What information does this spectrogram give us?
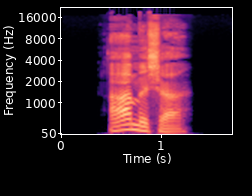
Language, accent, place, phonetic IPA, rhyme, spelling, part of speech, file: German, Germany, Berlin, [ˈaːmɪʃɐ], -aːmɪʃɐ, amischer, adjective, De-amischer.ogg
- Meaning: 1. comparative degree of amisch 2. inflection of amisch: strong/mixed nominative masculine singular 3. inflection of amisch: strong genitive/dative feminine singular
